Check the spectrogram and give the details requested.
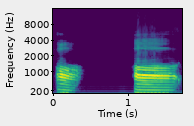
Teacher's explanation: अब आता है अब आती है बात विवृत्त की। विवृत विवृत होता है जिसमें कि मुख लगभग पूरा खुला हो इंसान का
